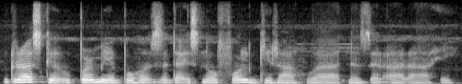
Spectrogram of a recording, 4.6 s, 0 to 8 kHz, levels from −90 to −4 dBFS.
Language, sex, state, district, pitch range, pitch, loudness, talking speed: Hindi, female, Arunachal Pradesh, Lower Dibang Valley, 190-220 Hz, 205 Hz, -16 LUFS, 180 wpm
